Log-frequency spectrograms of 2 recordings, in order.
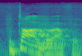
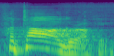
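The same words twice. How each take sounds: First: Said in the usual way. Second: "Photography" stretched slowly with "tog" held long; slow stressed demo. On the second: Shown as a demonstration. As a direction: drag out "Photography", leaning on "tog". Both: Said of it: "تا، تا".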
